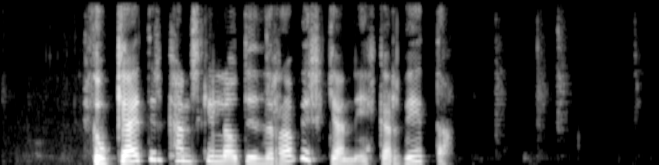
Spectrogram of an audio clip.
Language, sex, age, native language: Icelandic, female, 30-39, Icelandic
